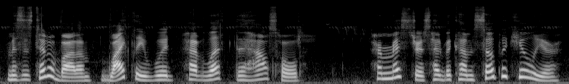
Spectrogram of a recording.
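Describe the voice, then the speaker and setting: A woman's voice: medium pitch, darkish tone. A woman reading scripted storybook narration as an audiobook narrator.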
